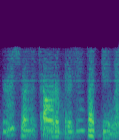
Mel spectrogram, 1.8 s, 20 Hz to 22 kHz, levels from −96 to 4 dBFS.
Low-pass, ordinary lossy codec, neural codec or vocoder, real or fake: 5.4 kHz; none; codec, 44.1 kHz, 0.9 kbps, DAC; fake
